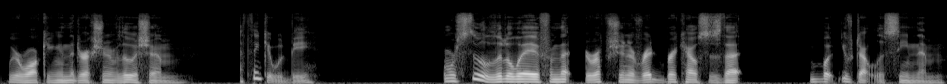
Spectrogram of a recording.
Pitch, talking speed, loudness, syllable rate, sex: 100 Hz, 205 wpm, -21 LUFS, 6.3 syllables/s, male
